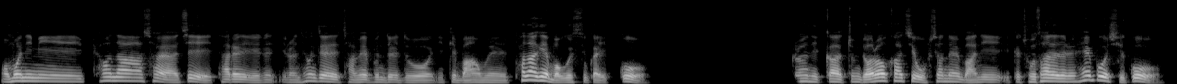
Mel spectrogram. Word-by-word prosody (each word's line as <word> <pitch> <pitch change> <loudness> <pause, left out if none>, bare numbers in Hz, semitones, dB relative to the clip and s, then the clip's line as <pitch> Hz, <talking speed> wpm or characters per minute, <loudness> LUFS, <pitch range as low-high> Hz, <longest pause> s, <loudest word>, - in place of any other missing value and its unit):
어머님이 145 -1 0
편하셔야지 155 - 0
다르 120 0 -1
이러 105 -2 -3
이런 105 -1 -9
형제자매 125 -8 -1
분들도 105 -3 -4
이렇게 105 +2 -9
마음을 100 0 -3
편하게 195 -3 +6
먹을 100 -2 +1
수가 105 - -4
있고 - - -1 1.4
그러니까 130 -3 0
좀 125 -2 -6
여러 160 +8 +7
가지 160 -1 -1
옵션을 140 -3 -1
많이 110 +1 -3
이렇게 115 - -10
조사를 135 +2 +2
해 200 +2 +2
보시고 170 - +2
125 Hz, 310 characters per minute, -25 LUFS, 105-155 Hz, 1.4 s, 여러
